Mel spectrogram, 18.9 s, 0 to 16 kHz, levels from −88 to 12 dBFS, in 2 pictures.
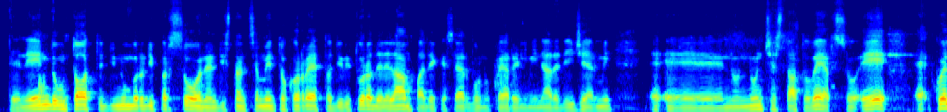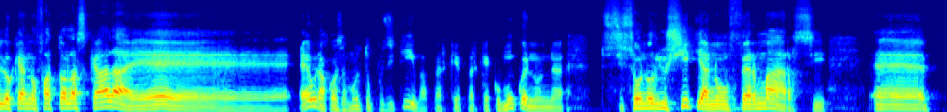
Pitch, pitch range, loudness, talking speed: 110 Hz, 95-125 Hz, -26 LUFS, 160 wpm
